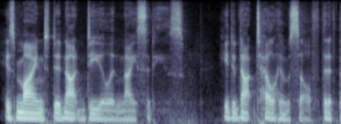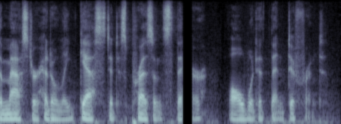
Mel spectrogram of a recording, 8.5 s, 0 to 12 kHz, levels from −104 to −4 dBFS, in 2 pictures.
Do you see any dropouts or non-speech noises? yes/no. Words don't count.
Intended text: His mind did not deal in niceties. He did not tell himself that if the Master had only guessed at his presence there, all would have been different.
yes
